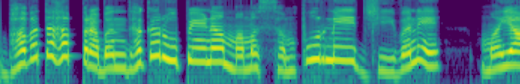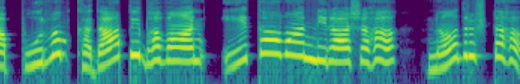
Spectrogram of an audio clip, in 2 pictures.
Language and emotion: Sanskrit, surprised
